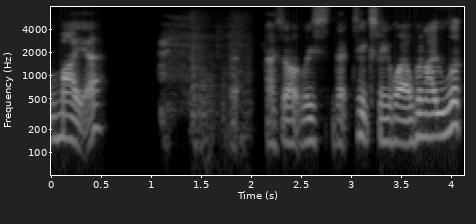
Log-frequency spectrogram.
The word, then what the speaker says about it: Miah: intro to Maya and the name is pronounced Maya as Le that takes me a while when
